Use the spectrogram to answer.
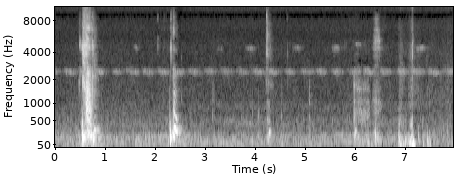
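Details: Person still sick with a cold, no longer feverish: several sneezes, some stifled and muffled because of a persistent nose tickle, with short quiet gaps and faint breathing between; repeated sneezing.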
